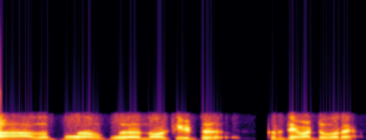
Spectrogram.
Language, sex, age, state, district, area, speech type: Malayalam, male, 60+, Kerala, Thiruvananthapuram, urban, conversation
